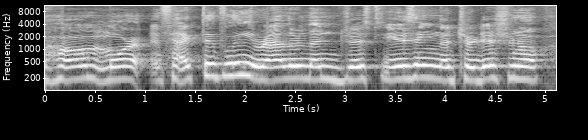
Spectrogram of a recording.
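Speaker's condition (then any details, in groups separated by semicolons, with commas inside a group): Cerebral palsy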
